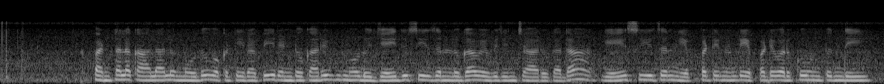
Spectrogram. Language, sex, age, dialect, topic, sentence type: Telugu, male, 31-35, Telangana, agriculture, question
